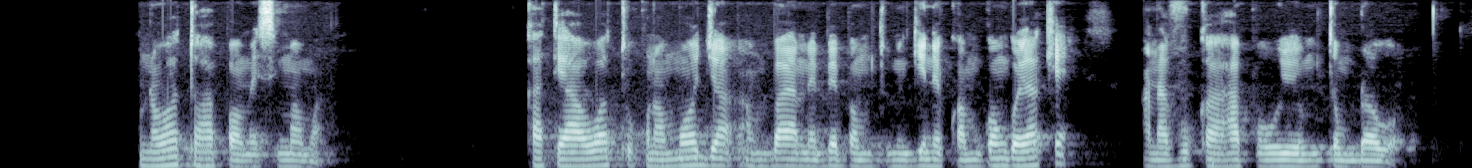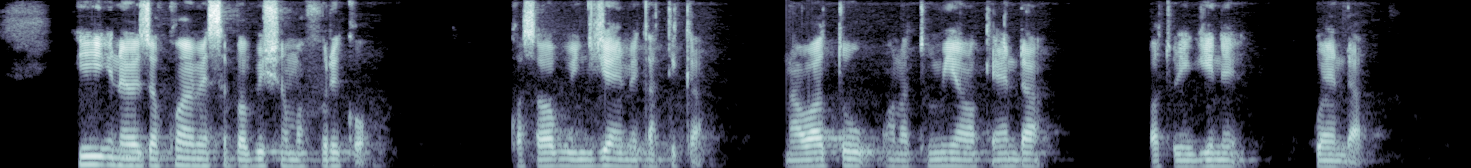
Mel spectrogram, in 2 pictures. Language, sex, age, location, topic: Swahili, female, 36-49, Wajir, health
